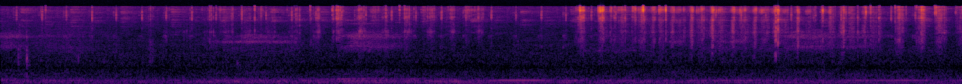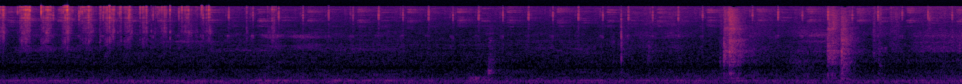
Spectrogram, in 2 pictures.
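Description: Faint, rapid light clicking of a fine mixing tool against a small ceramic dish while luminous compound is stirred into fixer, with a couple of slightly louder clicks near the end.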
